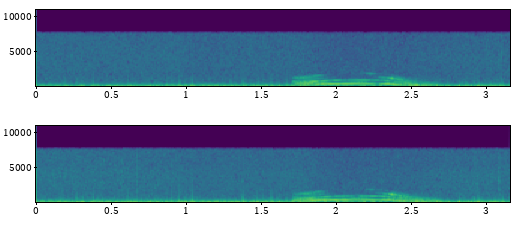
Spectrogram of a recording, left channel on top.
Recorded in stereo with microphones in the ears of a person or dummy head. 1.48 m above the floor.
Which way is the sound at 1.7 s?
20° left (ahead or behind).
